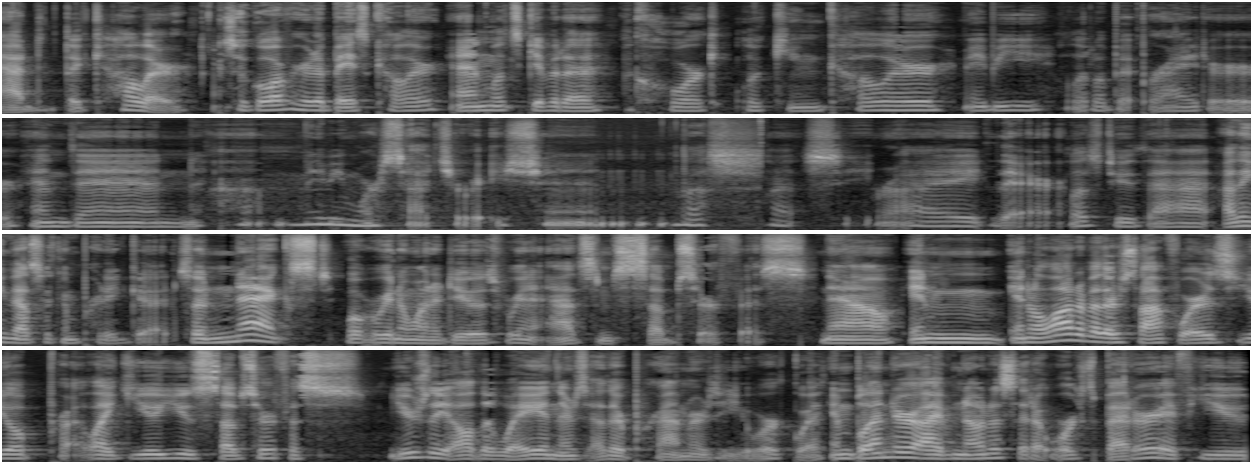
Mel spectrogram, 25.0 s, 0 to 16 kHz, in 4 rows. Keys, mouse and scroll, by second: 1.0 click, 1.5 click, 5.3 click, 13.1 scroll up 3, 13.4 middle click, 14.4-14.9 scroll up 1, 14.9 middle click, 16.1-21.0 drag, 22.7-24.9 drag.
